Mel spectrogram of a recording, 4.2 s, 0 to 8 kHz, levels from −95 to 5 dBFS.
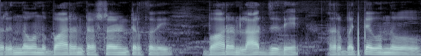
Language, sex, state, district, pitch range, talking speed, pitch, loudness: Kannada, male, Karnataka, Raichur, 95-105 Hz, 185 wpm, 95 Hz, -20 LUFS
